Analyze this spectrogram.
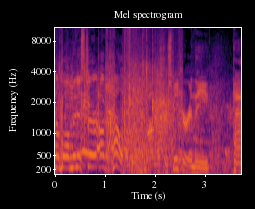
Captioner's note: some Applause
